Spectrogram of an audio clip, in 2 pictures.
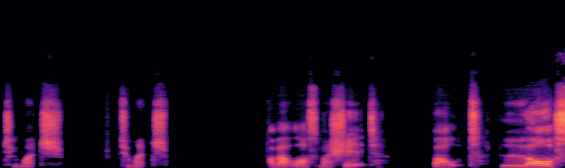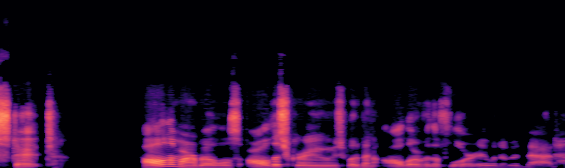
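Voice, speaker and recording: A woman's voice: mid-range voice, takes it slowly, no room sound. Chatty twenty-something woman, dry close sound. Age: 20s. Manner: chatty, animated, hops between topics with slang. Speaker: podcast host. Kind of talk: casual personal update monologue.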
